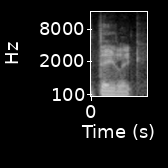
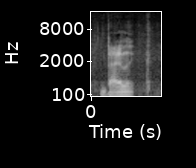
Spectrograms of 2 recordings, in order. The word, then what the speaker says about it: Dalek: So, um the next one I'm going to pull up is Dick or Dalek. Dalek. Yeah. It's spelled D- A L E K.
